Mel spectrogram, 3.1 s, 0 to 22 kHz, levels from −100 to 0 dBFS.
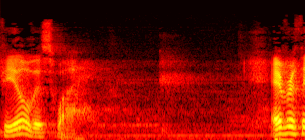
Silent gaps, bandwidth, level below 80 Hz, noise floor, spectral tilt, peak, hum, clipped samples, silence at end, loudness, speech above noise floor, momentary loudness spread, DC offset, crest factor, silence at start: none; 12.5 kHz; -56 dBFS; -57 dBFS; -4.5 dB/octave; -4 dBFS; none; under 0.1%; 0 s; -27 LUFS; 31 dB; 26 LU; under 0.1%; 26 dB; 0 s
